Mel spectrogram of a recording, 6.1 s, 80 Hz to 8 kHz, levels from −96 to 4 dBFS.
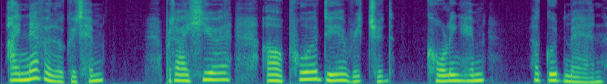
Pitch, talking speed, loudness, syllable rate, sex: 205 Hz, 170 wpm, -16 LUFS, 4.7 syllables/s, female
